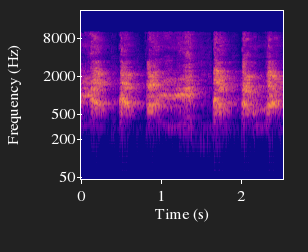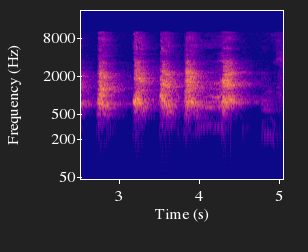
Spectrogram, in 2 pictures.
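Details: Elvis, a Scottish Terrier, attacks a vacuum cleaner, letting out loud harsh barks about twice a second in a steady string of nine or so, each bark sharp-edged and fading quickly.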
